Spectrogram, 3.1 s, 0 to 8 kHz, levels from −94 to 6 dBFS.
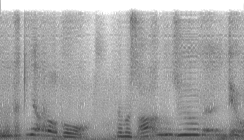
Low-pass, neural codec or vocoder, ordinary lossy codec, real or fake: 7.2 kHz; codec, 24 kHz, 0.9 kbps, WavTokenizer, large speech release; none; fake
